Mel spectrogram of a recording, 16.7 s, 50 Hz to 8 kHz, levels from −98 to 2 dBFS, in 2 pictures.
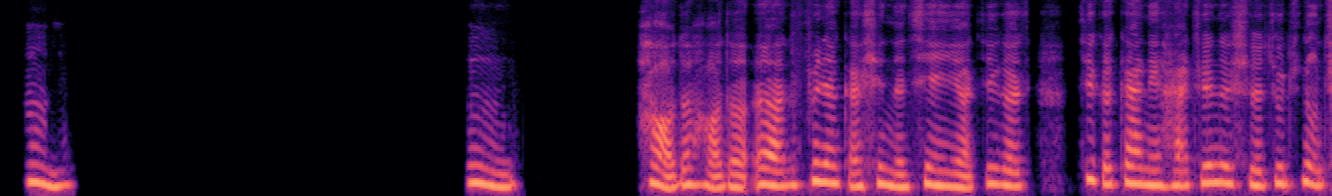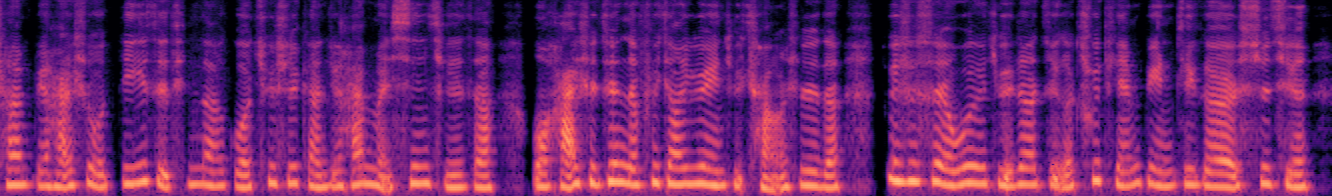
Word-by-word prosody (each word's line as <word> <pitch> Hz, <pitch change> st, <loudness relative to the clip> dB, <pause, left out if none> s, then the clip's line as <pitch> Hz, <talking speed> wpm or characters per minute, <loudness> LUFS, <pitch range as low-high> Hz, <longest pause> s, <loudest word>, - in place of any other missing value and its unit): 嗯。 225 Hz, -5 st, 0 dB, 2.4 s
嗯， 225 Hz, -5 st, 0 dB, 0.7 s
好 230 Hz, -9 st, +2 dB
的 225 Hz, +4 st, 0 dB
好 225 Hz, -6 st, 0 dB
的， 190 Hz, -2 st, 0 dB
呃， 225 Hz, -3 st, +2 dB
非 285 Hz, -, +1 dB
常 255 Hz, -1 st, +3 dB
感 200 Hz, -3 st, -2 dB
谢 210 Hz, -, -2 dB
你 230 Hz, -, +2 dB
的 190 Hz, -2 st, +2 dB
建 220 Hz, +2 st, 0 dB
议 200 Hz, -, 0 dB
啊， 180 Hz, -, +1 dB
这 245 Hz, +6 st, -4 dB
个 210 Hz, -3 st, 0 dB, 0.3 s
这 305 Hz, -, +1 dB
个 235 Hz, -, -1 dB
概 245 Hz, +1 st, +1 dB
念 220 Hz, -1 st, +2 dB
还 210 Hz, 0 st, -1 dB
真 255 Hz, +3 st, -1 dB
的 255 Hz, -1 st, +2 dB
是 235 Hz, -2 st, -2 dB
就 245 Hz, +4 st, -2 dB
这 235 Hz, -, -9 dB
种 260 Hz, -5 st, 0 dB
产 225 Hz, 0 st, 0 dB
品， 210 Hz, -1 st, -3 dB
还 195 Hz, 0 st, +1 dB
是 230 Hz, +3 st, -2 dB
我 190 Hz, -, -1 dB
第 245 Hz, +4 st, -2 dB
1 275 Hz, -, +3 dB
次 240 Hz, -10 st, 0 dB
听 235 Hz, +5 st, -6 dB
到 215 Hz, -2 st, -1 dB
过， 190 Hz, -3 st, -2 dB
确 215 Hz, +6 st, -3 dB
实 250 Hz, +1 st, -2 dB
感 205 Hz, -6 st, -1 dB
觉 205 Hz, -, -3 dB
还 225 Hz, +3 st, 0 dB
蛮 215 Hz, -7 st, 0 dB
新 250 Hz, +6 st, 0 dB
奇 190 Hz, -6 st, -1 dB
的， 185 Hz, -1 st, -1 dB, 0.2 s
我 195 Hz, -, 0 dB
还 205 Hz, +4 st, +3 dB
是 255 Hz, -, +1 dB
真 270 Hz, +2 st, +4 dB
的 230 Hz, -, +3 dB
非 255 Hz, +3 st, +1 dB
常 240 Hz, -2 st, +2 dB
愿 240 Hz, -2 st, +3 dB
意 215 Hz, -, +2 dB
去 220 Hz, -, -4 dB
尝 175 Hz, +1 st, -1 dB
试 210 Hz, +1 st, 0 dB
的。 185 Hz, 0 st, 0 dB, 0.3 s
确 290 Hz, -2 st, +6 dB
实 275 Hz, 0 st, +5 dB
是， 270 Hz, -4 st, +2 dB
我 245 Hz, +4 st, +3 dB
也 245 Hz, -, +1 dB
觉 240 Hz, -3 st, +1 dB
得 235 Hz, 0 st, 0 dB
这 230 Hz, -, -2 dB
个 -, -, 0 dB
吃 225 Hz, +7 st, -1 dB
甜 250 Hz, -3 st, -1 dB
品 215 Hz, -5 st, -1 dB
这 230 Hz, 0 st, -2 dB
个 200 Hz, -4 st, +2 dB
事 245 Hz, +3 st, -2 dB
情， 205 Hz, -4 st, -1 dB
225 Hz, 275 characters per minute, -21 LUFS, 205-245 Hz, 2.4 s, 确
